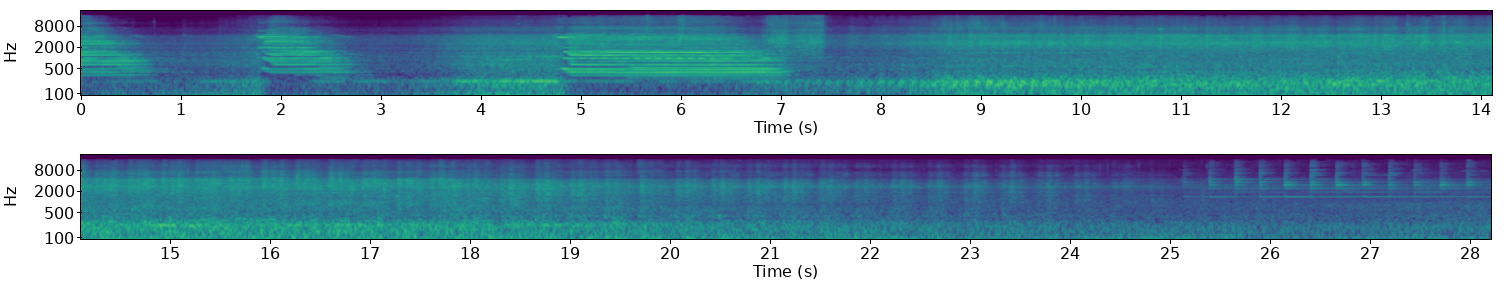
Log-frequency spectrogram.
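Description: Norfolk Southern diesel locomotive horn sounding for a grade crossing: two shorter blasts, then a long blast of about two and a half seconds. The locomotives' diesel engines then rumble past with wheels clacking on the rails as the short train rolls slowly by. The crossing signal bell rings with a steady, rapid tone, clearest near the end once the train has passed.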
